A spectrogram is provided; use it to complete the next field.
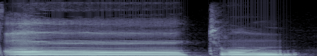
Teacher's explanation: نون ساكنه وبعدها التاء فالحكم اخفاء ويحتاج الى غنه كامله مرققه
